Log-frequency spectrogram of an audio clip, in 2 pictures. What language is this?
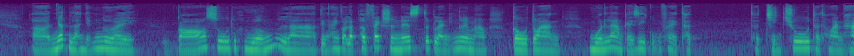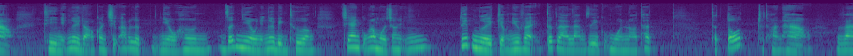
Vietnamese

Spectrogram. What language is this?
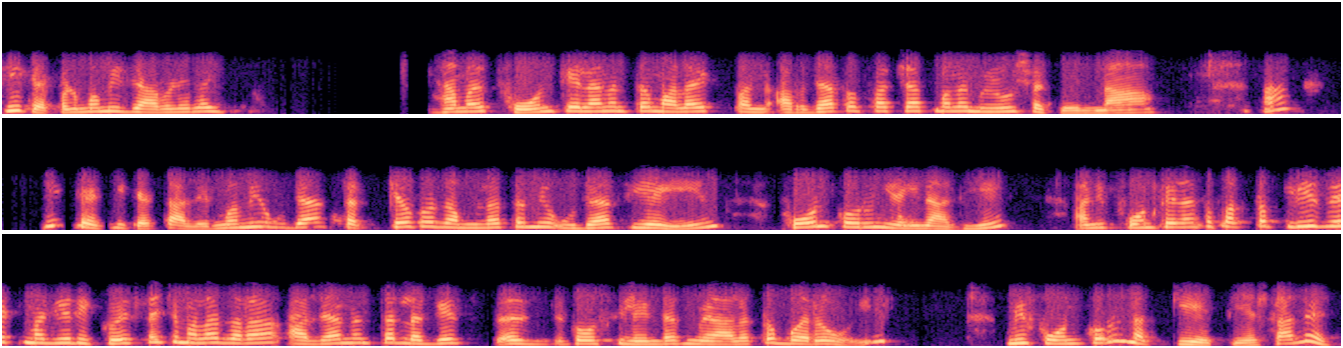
Marathi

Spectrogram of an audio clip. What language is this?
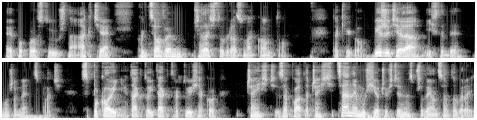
Polish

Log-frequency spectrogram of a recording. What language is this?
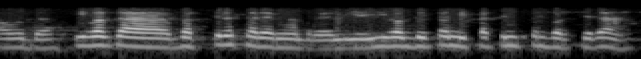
Kannada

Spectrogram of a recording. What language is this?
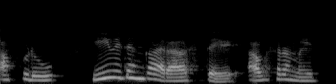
Telugu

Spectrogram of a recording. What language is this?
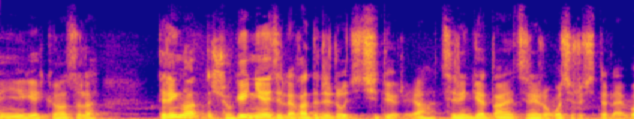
Romanian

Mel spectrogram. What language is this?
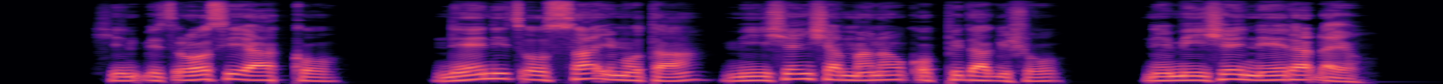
Gofa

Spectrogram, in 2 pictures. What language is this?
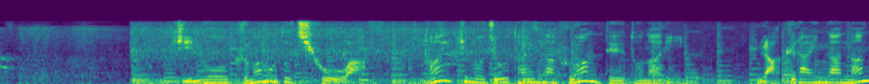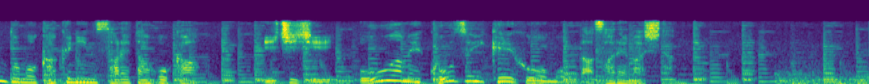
Japanese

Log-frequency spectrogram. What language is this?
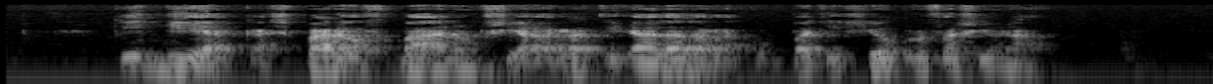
Catalan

